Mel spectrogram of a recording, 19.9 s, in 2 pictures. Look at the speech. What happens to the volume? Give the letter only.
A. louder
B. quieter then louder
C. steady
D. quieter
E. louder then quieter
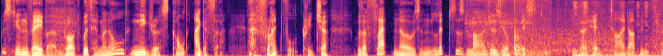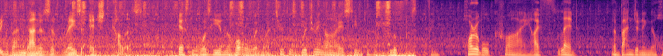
D.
